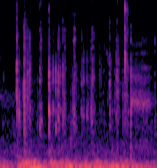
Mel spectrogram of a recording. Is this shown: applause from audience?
no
